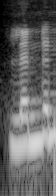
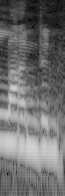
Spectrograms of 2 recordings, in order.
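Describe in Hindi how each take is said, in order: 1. पहला अक्षर छोटा है। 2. पहला अक्षर लंबा खिंचा हुआ है। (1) "लंदन नहीं करेंगे" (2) "थोड़ा-सा लंबा करेंगे"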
